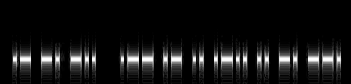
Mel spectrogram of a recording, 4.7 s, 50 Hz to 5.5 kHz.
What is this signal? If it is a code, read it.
Morse code, heard as a keyed tone, about 25 wpm, 700 Hz. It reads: AND WAILING
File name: Pinocchio / Pinocchio ch5 25 25 ik1hge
